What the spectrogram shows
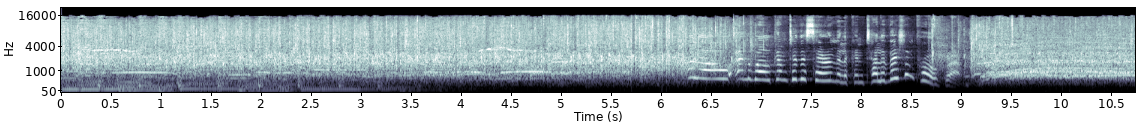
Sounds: music, speech

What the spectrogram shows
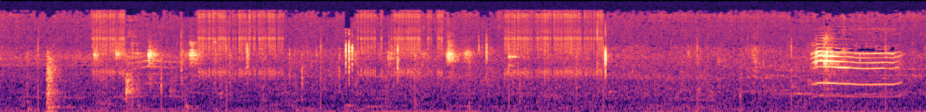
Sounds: pets, animal, cat

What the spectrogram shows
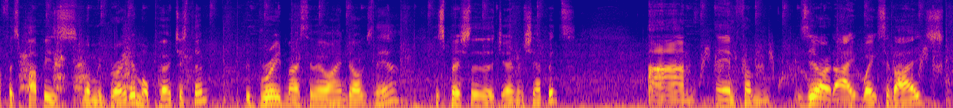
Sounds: animal, music, dog, speech, pets, bow-wow

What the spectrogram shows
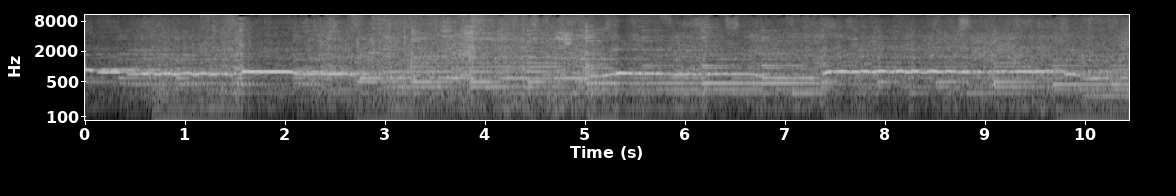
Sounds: music, whistling

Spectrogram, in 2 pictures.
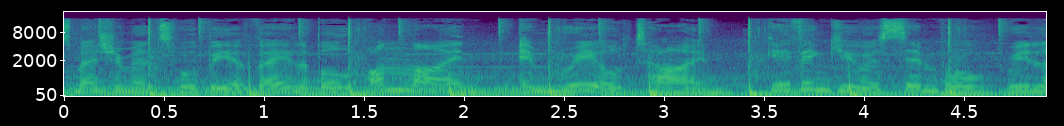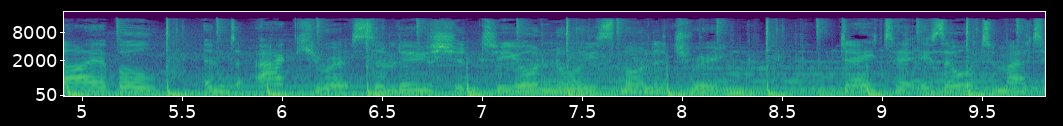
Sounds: music, speech

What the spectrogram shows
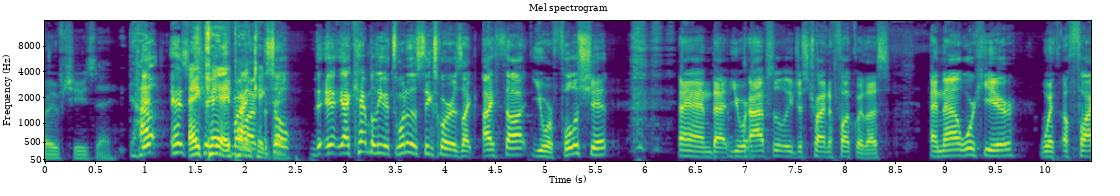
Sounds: speech

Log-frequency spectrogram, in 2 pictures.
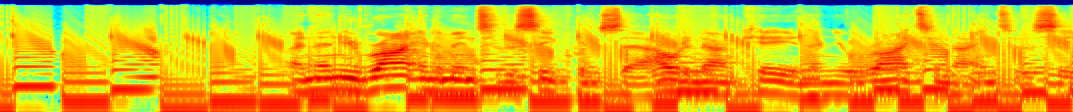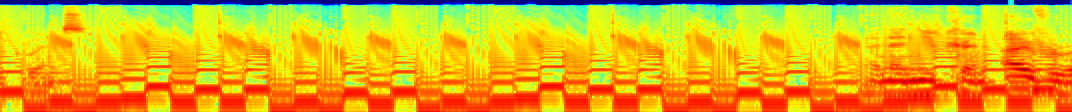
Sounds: inside a small room, synthesizer, music, speech

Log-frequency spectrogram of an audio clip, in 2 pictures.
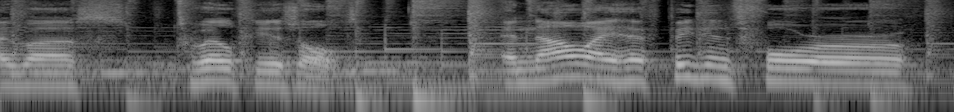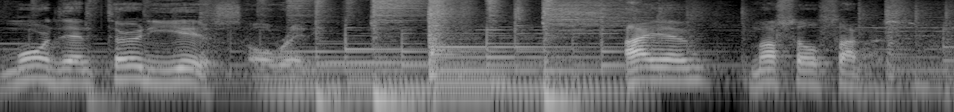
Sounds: music, speech

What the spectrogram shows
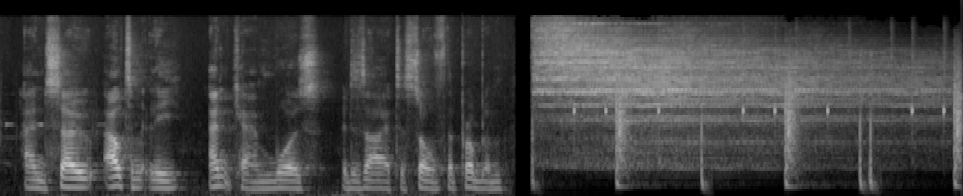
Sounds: hi-hat, speech, music

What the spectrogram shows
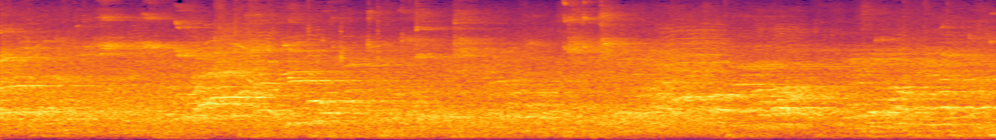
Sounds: basketball bounce

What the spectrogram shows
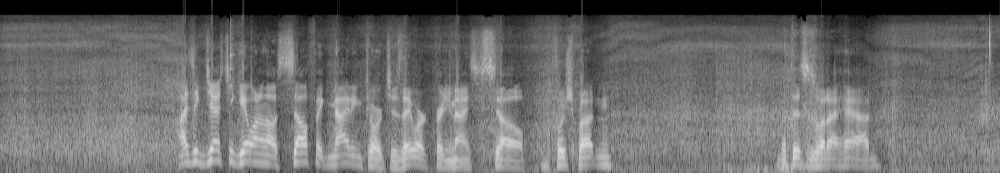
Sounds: speech

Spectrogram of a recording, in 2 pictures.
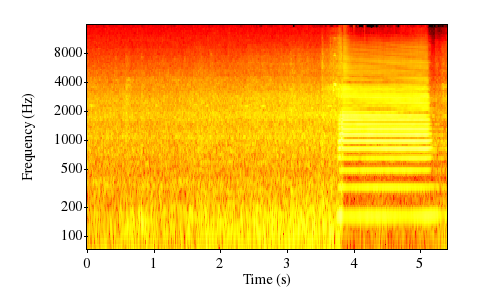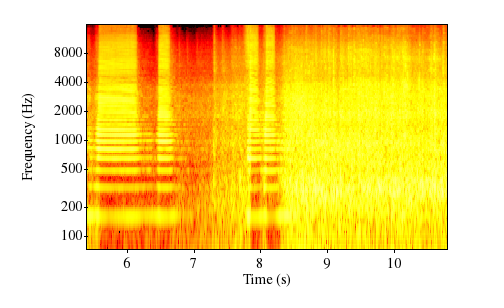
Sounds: train, toot, vehicle, train wagon, rail transport

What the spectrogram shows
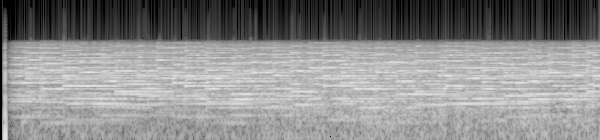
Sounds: music, change ringing (campanology), bell

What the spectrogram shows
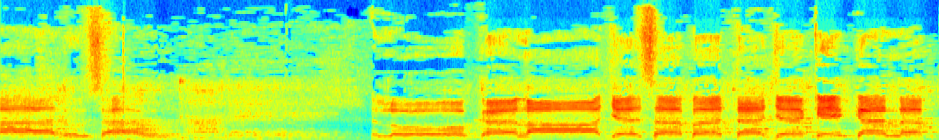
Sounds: mantra

